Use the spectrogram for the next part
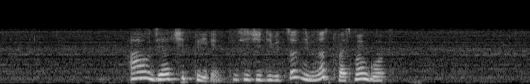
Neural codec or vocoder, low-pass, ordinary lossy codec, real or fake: none; 5.4 kHz; AAC, 32 kbps; real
